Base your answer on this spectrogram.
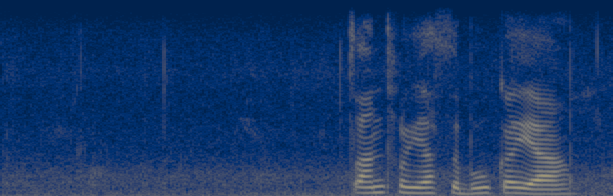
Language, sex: Southern Sotho, female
